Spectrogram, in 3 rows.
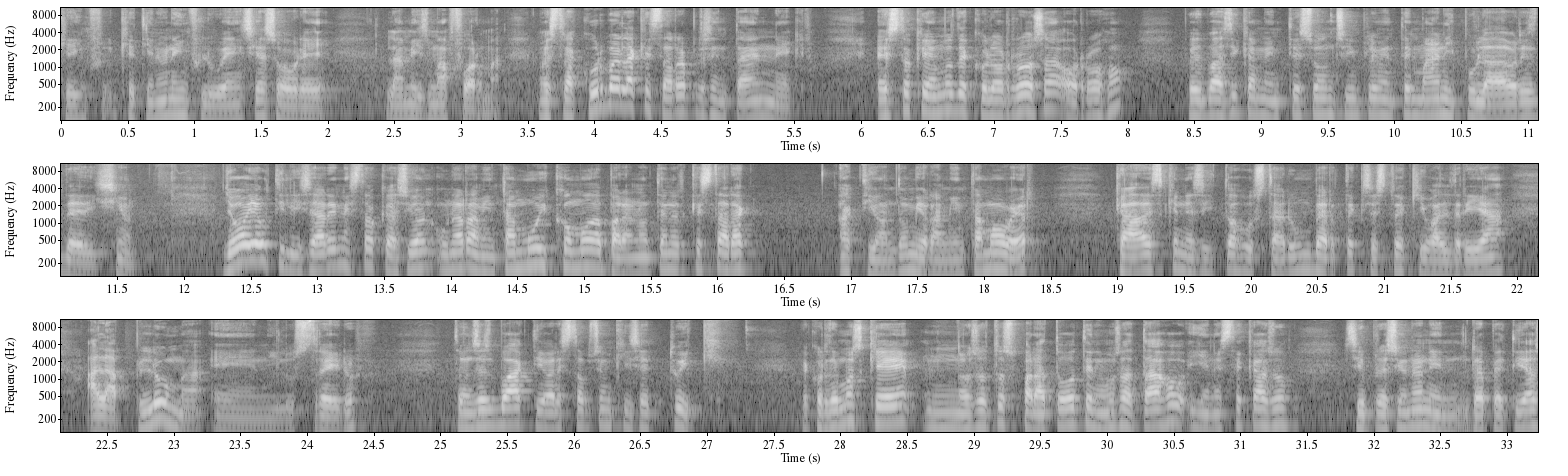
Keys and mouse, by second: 12.9-24.0 drag, 25.2-27.3 drag.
